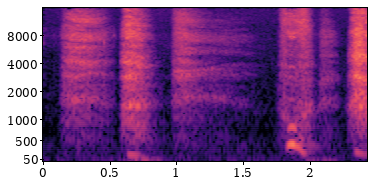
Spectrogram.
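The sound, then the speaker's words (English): A man gasps and pants to catch his breath after running, with a few heavy, breathy inhales and exhales and sharp gasps. The loudest gasps come near the end, and no words are spoken. “He catches his breath as he says,”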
